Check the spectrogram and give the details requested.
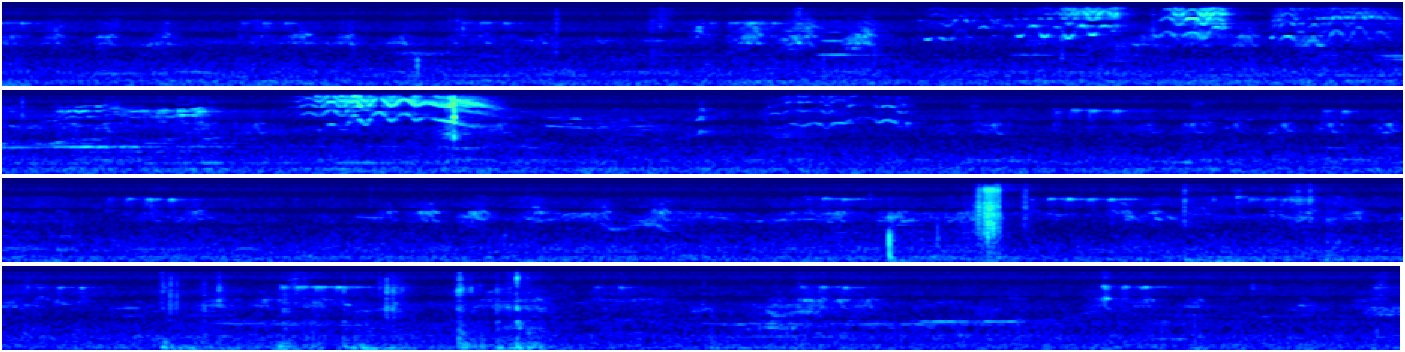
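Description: Quiet background hiss with faint, scattered bird chirps. There is a single sharp click about twelve seconds in, and a few low bumps a few seconds later.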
